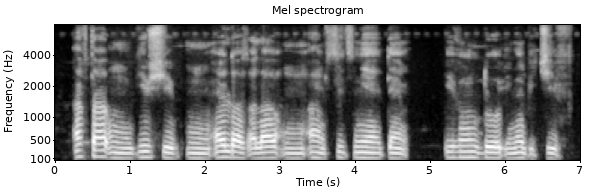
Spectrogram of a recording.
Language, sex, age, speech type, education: Nigerian Pidgin, male, 30-45, spontaneous, tertiary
